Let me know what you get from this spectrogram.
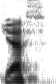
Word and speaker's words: Geoff: Steven Thompson versus Geoff, probably pronounced Jeff Neal.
